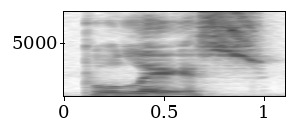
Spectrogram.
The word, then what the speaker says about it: police: Yes, the correct pronunciation is police. Police. Police. Yeah, the stress is here, so you say police.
